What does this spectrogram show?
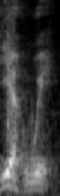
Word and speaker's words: Yahweh: himself as I am which in Hebrew is pronounced Yahweh and the almighty continues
